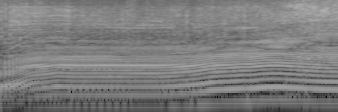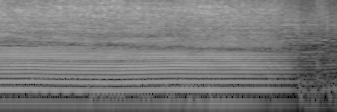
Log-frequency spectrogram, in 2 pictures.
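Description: A scooter engine converted into an airplane runs loudly and close, its buzzing tone rising in pitch as it revs, then holding a steady drone before dropping away and fading near the end.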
